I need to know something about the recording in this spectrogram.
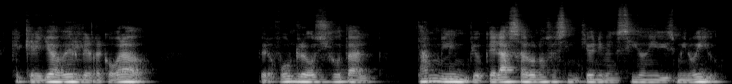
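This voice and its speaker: A man narrating a literary audiobook in a measured, solemn, expressive reading. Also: lowish voice, dull audio.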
